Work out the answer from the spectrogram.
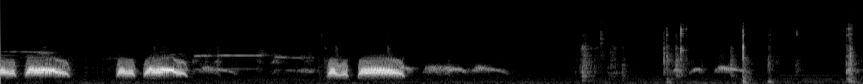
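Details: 'Thổ sấm' voiced spotted dove giving deep, grainy coos. A brief note leads into a long, buzzing coo, repeated three times. Soft low trailing notes come between phrases, and faint clicks and knocks follow.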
